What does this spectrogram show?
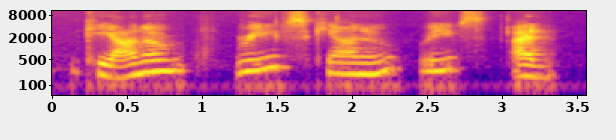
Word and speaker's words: Keanu Reeves: And by the way, I don't think going to mispronounce this again. Canoe Reeves.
